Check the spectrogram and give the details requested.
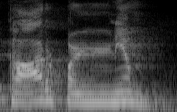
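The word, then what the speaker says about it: कार्पण्यम्: तो हमें ध्यान रखना है शौच्यम, शौच्यम जो है इसको ठीक तरीके से बोलना है। फिर कार्पण्यम, कार्पण्यम इस प्रकार से इसको बोलना है।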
